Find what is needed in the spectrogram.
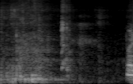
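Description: A girl's brief wordless vocal sound that fades out within about a second.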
